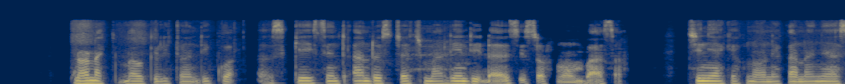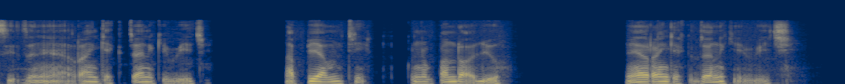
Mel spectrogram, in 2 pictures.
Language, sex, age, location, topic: Swahili, male, 18-24, Mombasa, government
